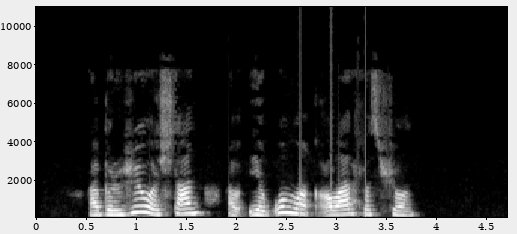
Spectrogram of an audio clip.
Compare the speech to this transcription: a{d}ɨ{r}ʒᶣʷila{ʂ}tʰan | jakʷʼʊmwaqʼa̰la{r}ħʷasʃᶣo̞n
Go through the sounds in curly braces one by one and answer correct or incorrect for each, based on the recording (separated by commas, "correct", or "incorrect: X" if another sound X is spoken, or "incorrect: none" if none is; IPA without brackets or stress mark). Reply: incorrect: b, correct, incorrect: ʃ, correct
